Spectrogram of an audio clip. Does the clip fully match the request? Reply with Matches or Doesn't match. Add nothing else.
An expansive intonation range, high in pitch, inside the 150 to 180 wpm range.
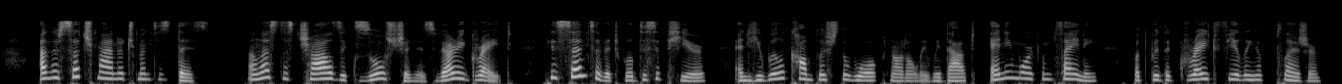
Matches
